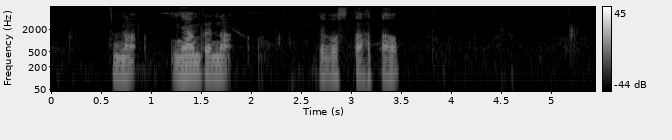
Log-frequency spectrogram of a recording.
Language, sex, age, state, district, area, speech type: Santali, male, 18-30, West Bengal, Bankura, rural, spontaneous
